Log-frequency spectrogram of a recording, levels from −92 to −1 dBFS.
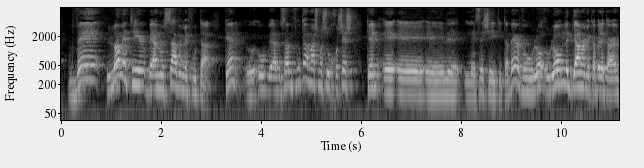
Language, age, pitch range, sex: Hebrew, 30-49, 125-185 Hz, male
